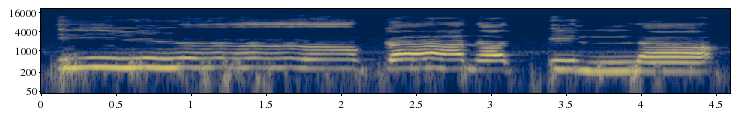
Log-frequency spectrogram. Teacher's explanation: الف سے پہلے کاف پر زبر، الف مدہ، اس کو 1 سیکنڈ کھینچنا ہے · یہ 15 حروف تنوین یا نون ساکن کے بعد جب یہ 15 حروف میں سے کوئی بھی ایک حرف آ جائے، جیسے یہاں پر کاف آیا ہے، تو نون کی آواز کو ناک میں چھپا کر کے پڑھیں گے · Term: حروف اخفا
